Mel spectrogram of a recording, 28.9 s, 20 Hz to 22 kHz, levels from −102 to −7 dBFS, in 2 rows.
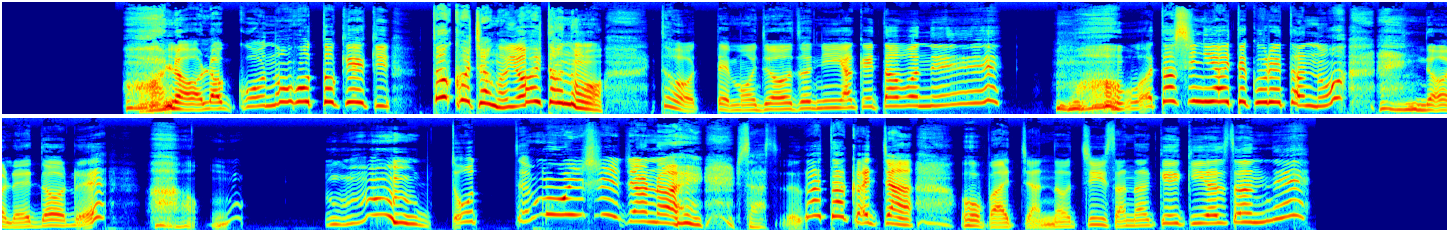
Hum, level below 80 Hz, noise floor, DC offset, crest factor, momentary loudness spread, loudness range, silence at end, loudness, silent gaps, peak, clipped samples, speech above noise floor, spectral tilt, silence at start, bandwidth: none; -70 dBFS; -72 dBFS; under 0.1%; 20 dB; 18 LU; 10 LU; 1.45 s; -22 LUFS; none; -2 dBFS; under 0.1%; 49 dB; -4 dB/octave; 1.25 s; over 20 kHz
